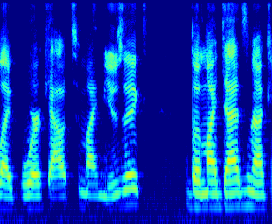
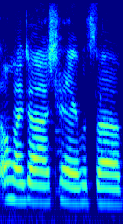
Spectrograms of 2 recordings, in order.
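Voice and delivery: play-acted, high, all-excited voice; 6 semitones higher than usual. Speaker retells the hosts greeting him as he arrives at the house: acting out an excited greeting. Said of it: "And they're like all excited when I get there".

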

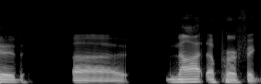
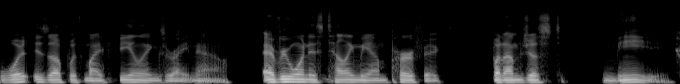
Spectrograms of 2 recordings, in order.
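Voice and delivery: plain

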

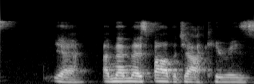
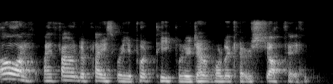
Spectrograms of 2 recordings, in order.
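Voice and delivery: clumsy, bad put-on Irish accent, pitched higher; 5 semitones higher than usual. Retelling a sitcom scene, quoting Dougal's reply: bad Irish accent as Dougal. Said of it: "our very bad attempt at Irish accents".

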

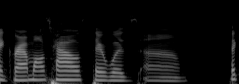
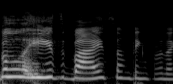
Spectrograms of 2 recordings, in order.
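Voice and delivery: put-on crying, higher, louder; 5 semitones higher, 7 dB louder than usual. Speaker recalls begging her mom as a child; imitating her past self crying. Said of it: "cry to my mom".

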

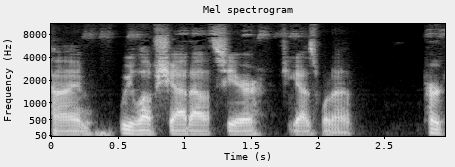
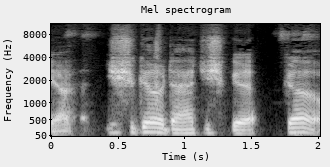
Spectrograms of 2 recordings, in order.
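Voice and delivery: whisper, slightly higher; 5 semitones higher, 3 dB louder than usual. Joking about what the six-week-old son says: imitating a whisper. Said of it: "he actually whispers to me".

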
